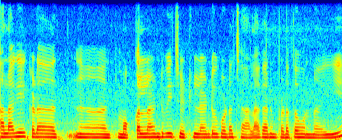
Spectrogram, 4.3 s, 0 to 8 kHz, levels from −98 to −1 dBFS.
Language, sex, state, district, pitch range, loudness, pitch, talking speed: Telugu, female, Andhra Pradesh, Sri Satya Sai, 175-195 Hz, -15 LUFS, 185 Hz, 155 wpm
